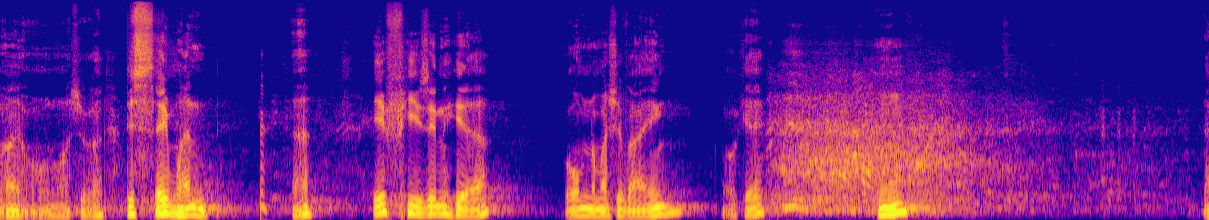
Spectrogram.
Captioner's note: laughter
